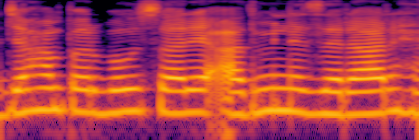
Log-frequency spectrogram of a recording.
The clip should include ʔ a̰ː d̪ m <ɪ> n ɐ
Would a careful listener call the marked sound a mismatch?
yes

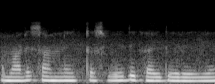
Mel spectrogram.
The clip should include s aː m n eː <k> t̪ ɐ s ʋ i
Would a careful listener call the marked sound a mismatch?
no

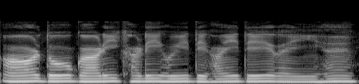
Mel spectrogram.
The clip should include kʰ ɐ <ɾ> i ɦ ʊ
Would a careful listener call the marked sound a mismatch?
yes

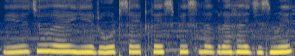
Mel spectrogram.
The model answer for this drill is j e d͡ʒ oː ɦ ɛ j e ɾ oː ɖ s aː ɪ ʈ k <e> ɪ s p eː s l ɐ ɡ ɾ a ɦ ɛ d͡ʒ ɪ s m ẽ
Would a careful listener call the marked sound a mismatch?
yes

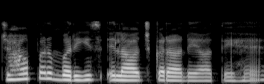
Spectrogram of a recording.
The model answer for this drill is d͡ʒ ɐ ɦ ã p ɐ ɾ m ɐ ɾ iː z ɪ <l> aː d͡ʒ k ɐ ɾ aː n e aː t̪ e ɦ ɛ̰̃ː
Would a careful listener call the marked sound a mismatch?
no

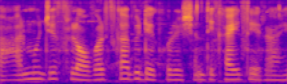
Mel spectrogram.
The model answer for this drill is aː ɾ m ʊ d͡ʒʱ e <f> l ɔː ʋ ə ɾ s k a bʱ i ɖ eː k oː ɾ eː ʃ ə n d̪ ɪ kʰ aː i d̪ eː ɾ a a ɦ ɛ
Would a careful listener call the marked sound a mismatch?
no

